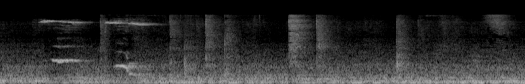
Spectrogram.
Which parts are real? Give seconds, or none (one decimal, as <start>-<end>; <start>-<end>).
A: 0.9-1.9; 2.6-4.4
